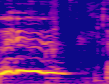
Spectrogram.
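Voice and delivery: laughing high whoop of joy; excited whoop. Real, not acted. Celebrating a win, laughing excited whoop. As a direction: cheer with a laugh.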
